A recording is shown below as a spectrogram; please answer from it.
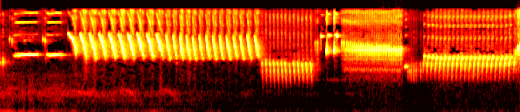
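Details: A Waterslager canary sings its training song, a fast rattling high trill followed by lower rolled trills and steady buzzy tours at changing pitches.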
